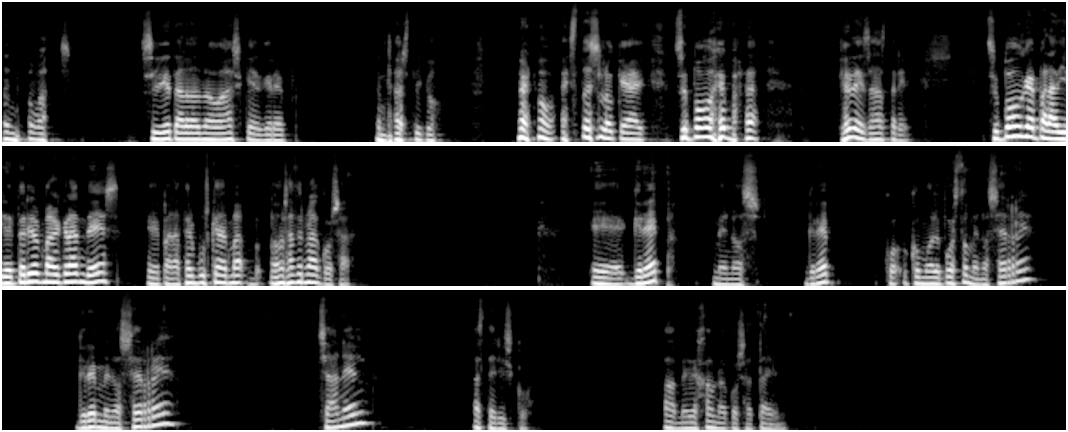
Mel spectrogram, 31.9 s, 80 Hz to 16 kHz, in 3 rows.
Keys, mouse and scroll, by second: 14.2 ctrl+p, 15.3 ctrl+c, 16.5-18.6 typing, 20.2-20.6 typing, 22.8 typing, 23.9-27.7 typing, 27.7 ctrl+c, 29.3-30.0 typing.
